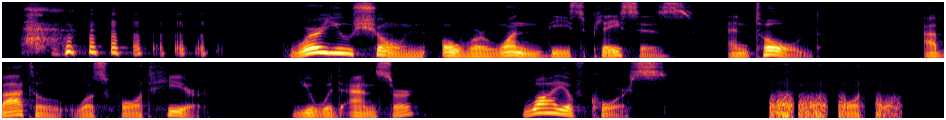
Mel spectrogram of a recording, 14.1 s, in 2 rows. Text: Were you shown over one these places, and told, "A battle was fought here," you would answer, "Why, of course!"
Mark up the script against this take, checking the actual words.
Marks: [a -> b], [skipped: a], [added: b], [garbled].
Were you shown over one these places, and told, "A battle was fought here," you would answer, "Why, of course!"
